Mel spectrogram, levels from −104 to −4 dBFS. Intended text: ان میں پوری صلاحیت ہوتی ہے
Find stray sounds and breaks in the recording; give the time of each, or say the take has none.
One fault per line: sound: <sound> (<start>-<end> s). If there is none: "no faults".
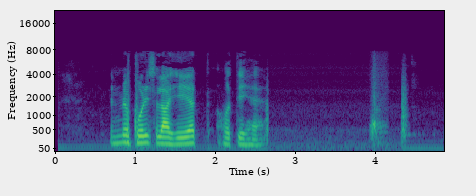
sound: whoosh (3.9-4.2 s)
